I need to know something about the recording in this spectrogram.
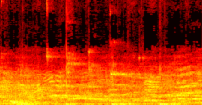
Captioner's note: yelling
